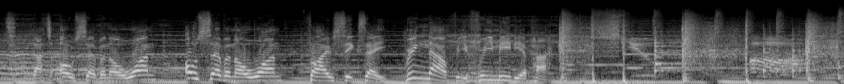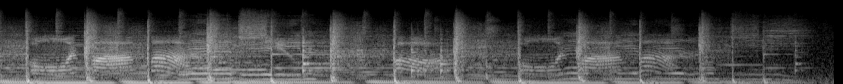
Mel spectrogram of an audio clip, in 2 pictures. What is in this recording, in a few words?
Advert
